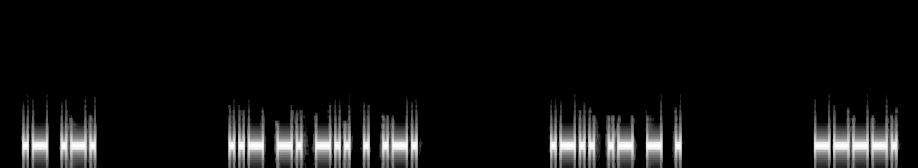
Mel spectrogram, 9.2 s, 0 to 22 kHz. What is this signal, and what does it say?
Morse code, heard as a keyed tone, about 25 wpm, 550 Hz. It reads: AR UNDER LATE 9
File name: Ultimate Word List / 25WPM Ultimate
